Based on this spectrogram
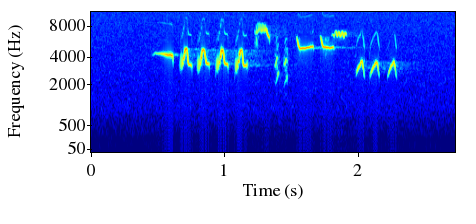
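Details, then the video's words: Common redstart phrase opening with a high thin note and five quick repeated chirps, then scratchy varied notes and three final lower chirps, all against near silence. "The song of the Common Redstart"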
